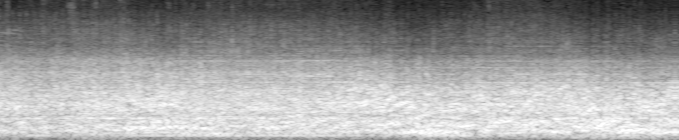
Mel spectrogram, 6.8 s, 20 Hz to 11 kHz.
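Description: A North American F-86 Sabre swept-wing jet fighter flying an airshow demonstration at McEntire Joint National Guard Base makes a sustained, loud jet roar that swells slightly as it continues, steady and alone without speech.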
